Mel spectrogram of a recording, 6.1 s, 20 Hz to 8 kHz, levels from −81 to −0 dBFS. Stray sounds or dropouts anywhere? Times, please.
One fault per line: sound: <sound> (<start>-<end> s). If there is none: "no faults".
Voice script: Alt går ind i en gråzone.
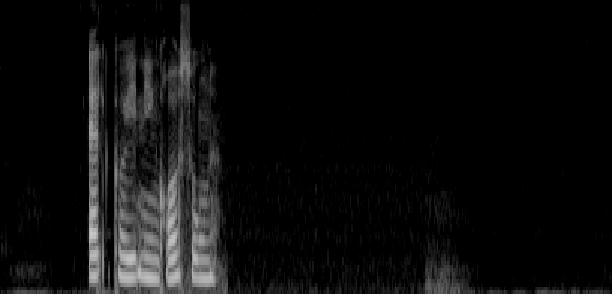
no faults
